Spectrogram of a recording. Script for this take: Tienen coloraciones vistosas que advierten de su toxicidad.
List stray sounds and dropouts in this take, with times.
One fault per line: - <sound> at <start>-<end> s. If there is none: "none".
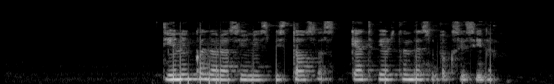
none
